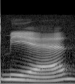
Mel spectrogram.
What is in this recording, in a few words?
"mian3", mandarin, female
